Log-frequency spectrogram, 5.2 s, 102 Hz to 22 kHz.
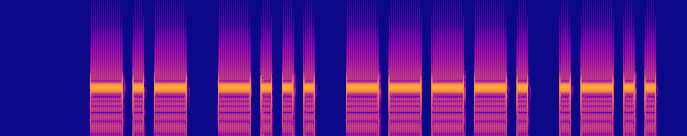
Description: Morse code, heard as a keyed tone, about 15 wpm, 700 Hz. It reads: KB9L
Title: USA Call Signs - 6 Characters - 8x Character Spacing - 15wpm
